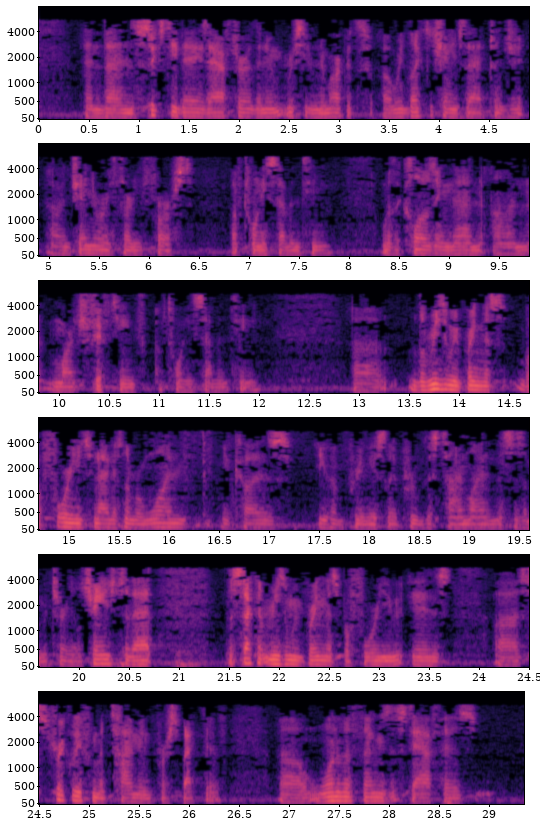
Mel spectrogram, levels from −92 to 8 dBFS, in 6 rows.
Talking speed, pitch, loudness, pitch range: 170 wpm, 100 Hz, -33 LUFS, 95-110 Hz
